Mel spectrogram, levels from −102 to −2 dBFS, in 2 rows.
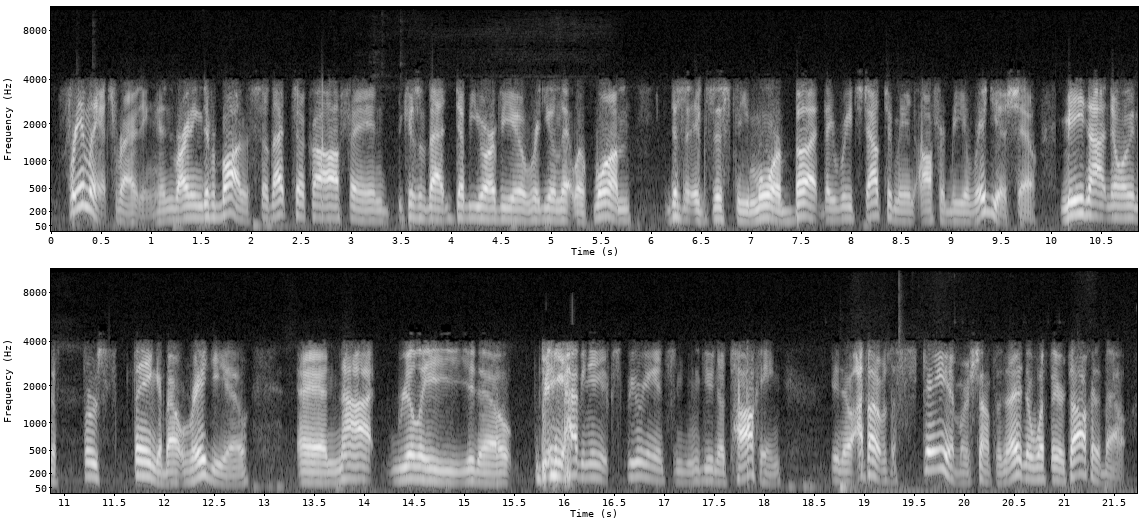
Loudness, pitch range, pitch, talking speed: -18 LUFS, 110-140 Hz, 120 Hz, 205 wpm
